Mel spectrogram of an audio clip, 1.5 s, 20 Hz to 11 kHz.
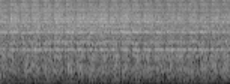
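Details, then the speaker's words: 1973 Honda CB750 four-cylinder freed from seizure with ATF, cranked on the electric starter: rapid, even chattering as the engine turns freely with compression returning. "Hey, it sounds like compression."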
